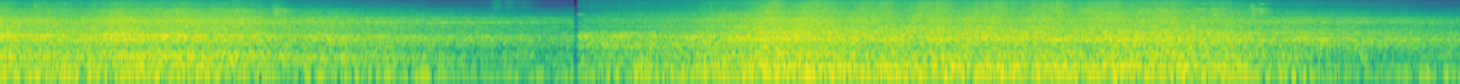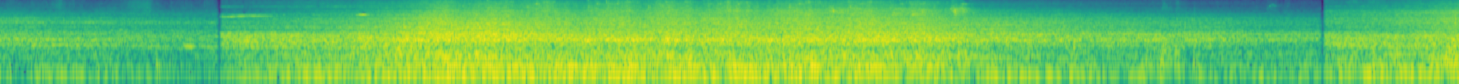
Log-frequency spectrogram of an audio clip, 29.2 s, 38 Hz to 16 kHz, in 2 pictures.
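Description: Commuter trains running through the station without stopping, at about 110–120 km/h, one after another in separate takes: each pass swells to a loud rush of wheels on rail and fades away. The sound cuts off abruptly between takes three times; the first pass is a Hokuso 7300 series train going by, and the last a Keikyu 2100 series train approaching.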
